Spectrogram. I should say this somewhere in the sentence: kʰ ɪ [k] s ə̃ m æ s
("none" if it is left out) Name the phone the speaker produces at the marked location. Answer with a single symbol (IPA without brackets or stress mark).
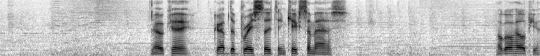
k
